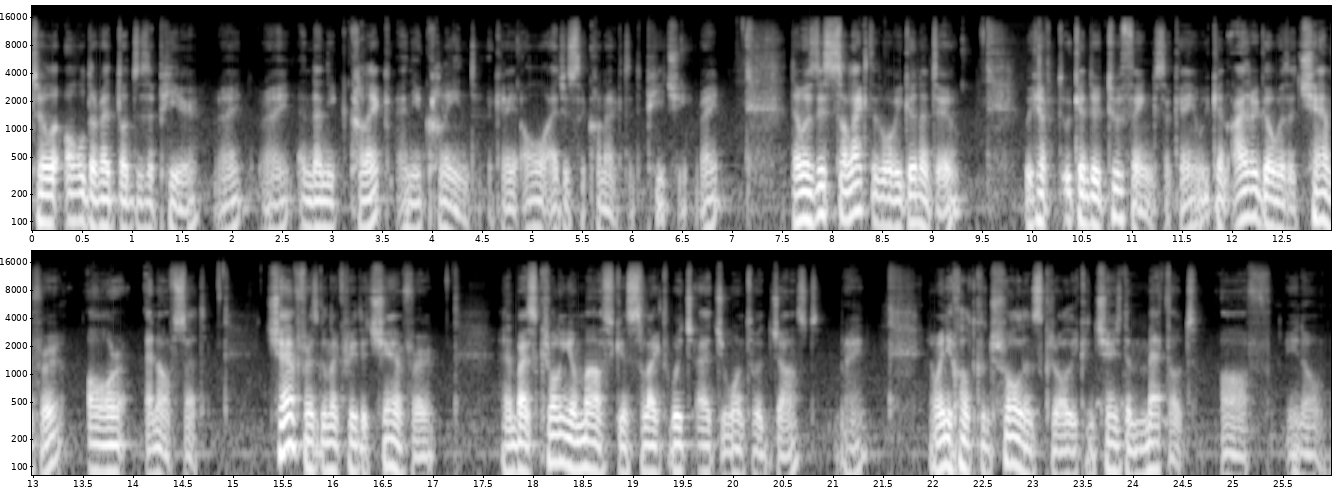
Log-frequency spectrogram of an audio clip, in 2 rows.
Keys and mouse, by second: 3.2 click, 4.0 middle click, 5.6 middle click, 7.0 middle click, 8.5 middle click, 9.1 shift+middle click, 10.0 y.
